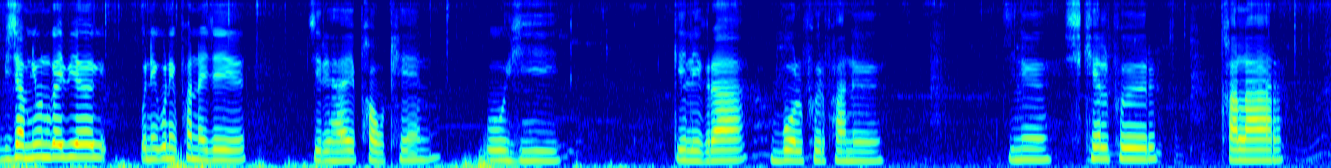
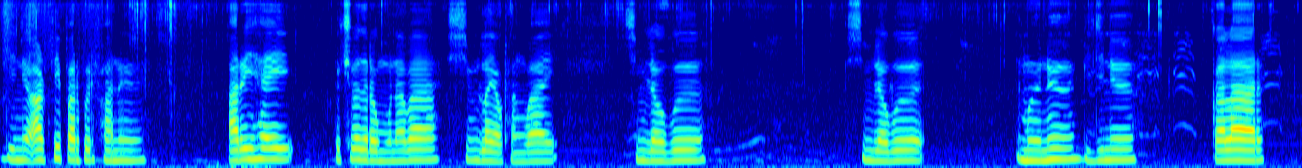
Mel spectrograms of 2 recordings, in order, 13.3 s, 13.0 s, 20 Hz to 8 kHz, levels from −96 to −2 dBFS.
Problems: constant background noise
